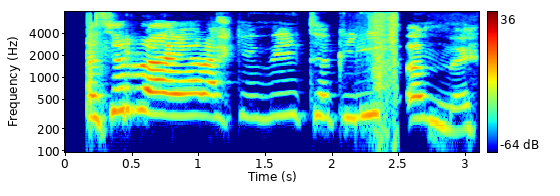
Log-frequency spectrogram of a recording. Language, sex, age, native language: Icelandic, male, 11, Icelandic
